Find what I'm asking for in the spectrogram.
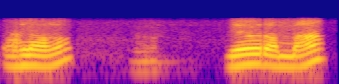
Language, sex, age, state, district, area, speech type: Telugu, male, 18-30, Telangana, Khammam, urban, conversation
